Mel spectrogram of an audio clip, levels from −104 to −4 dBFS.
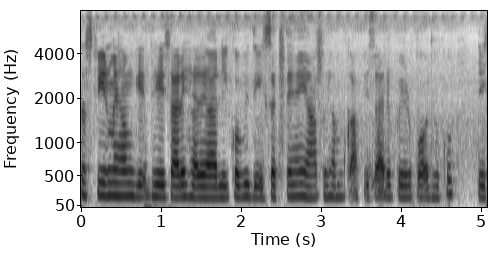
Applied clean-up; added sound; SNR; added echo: neural mask model Resemble Enhance denoiser.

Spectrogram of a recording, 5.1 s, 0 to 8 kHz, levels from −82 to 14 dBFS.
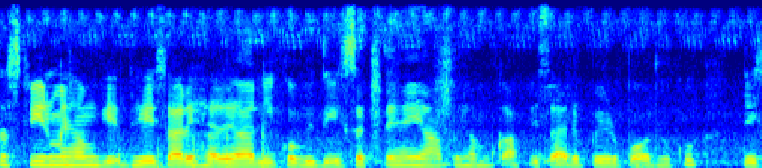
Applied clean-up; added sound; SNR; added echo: none; Knock / Wood; 19 dB; none.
